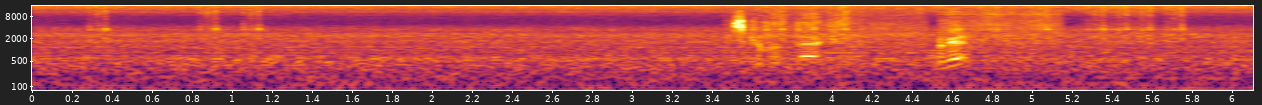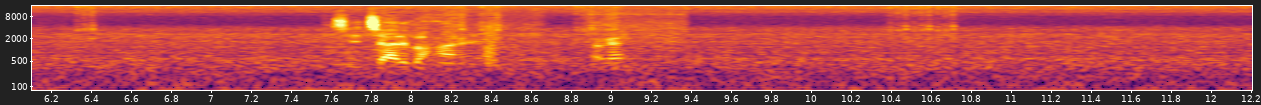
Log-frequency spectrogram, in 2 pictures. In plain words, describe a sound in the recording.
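A steady low roar of jet engines drones through an aircraft in flight.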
